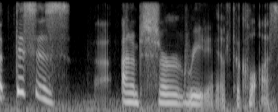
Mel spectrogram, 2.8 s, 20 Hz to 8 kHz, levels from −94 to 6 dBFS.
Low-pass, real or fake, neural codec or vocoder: 7.2 kHz; fake; codec, 16 kHz, 8 kbps, FunCodec, trained on Chinese and English, 25 frames a second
